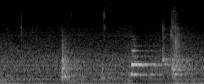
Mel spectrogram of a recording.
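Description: Handling noises as things are moved on a table: a light knock about half a second in, then a sharper, louder knock with a short squeak-like tone after it, and another small tap near the end, over a faint steady hum.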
